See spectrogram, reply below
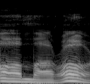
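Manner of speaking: heavily overdone, put-on Italian accent. Mocking how people pretend to be overly Italian: exaggerated Italian accent. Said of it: "like that ... That's people pretending to be heavily, uh, overly Italian".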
